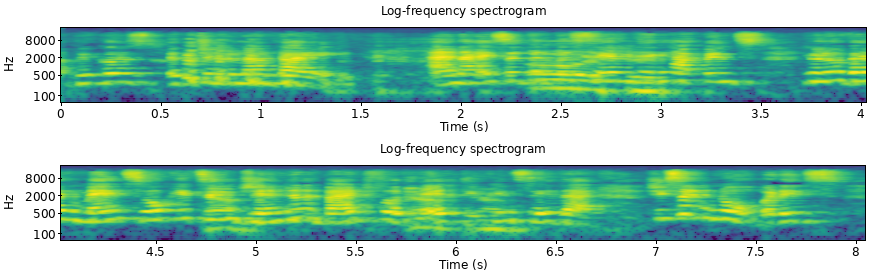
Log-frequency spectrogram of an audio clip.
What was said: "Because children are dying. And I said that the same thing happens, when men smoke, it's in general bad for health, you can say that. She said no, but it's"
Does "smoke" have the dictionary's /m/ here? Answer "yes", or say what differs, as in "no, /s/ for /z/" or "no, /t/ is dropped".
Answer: no, /m/ is dropped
